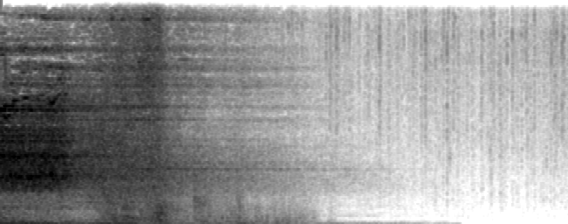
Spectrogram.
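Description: A triumphant game fanfare booms and slowly fades out.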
